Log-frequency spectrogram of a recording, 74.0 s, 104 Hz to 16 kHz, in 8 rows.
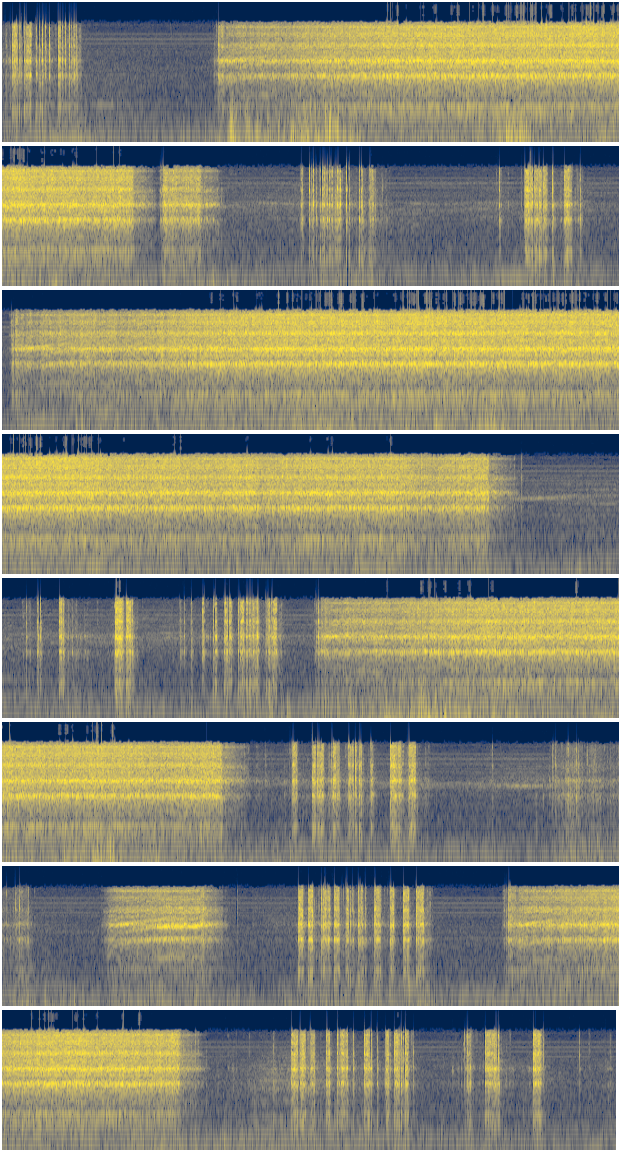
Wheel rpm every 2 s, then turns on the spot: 10, 70, 160, 160, 160, 110, 20, 10, 10, 100, 160, 160, 160, 160, 160, 160, 160, 80, 0, 10, 30, 160, 160, 160, 110, 10, 10, 20, 80, 30, 10, 80, 160, 120, 10, 20, 10.
14-18 38-40 50-52 54-56 60-62 68-74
